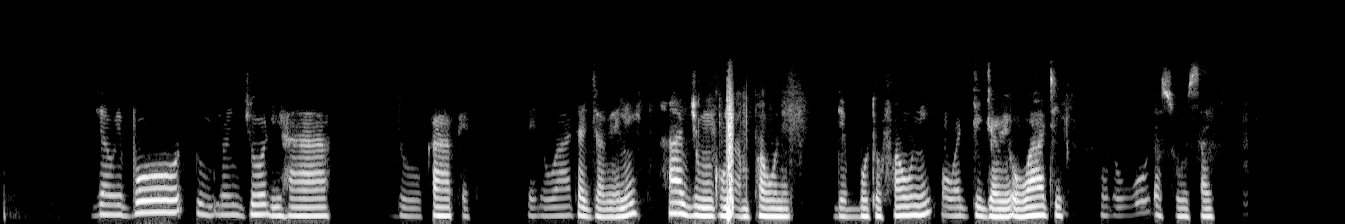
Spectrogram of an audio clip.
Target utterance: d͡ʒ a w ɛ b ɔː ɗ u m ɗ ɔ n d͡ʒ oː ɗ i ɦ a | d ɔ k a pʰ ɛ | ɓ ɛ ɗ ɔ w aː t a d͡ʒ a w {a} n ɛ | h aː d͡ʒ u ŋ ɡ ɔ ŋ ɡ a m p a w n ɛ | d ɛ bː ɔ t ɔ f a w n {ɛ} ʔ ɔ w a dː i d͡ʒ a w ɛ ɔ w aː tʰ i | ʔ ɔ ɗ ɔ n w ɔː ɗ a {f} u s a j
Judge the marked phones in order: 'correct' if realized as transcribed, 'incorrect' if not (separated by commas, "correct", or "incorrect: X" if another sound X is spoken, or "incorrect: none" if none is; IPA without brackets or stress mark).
incorrect: ɛ, incorrect: i, incorrect: s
